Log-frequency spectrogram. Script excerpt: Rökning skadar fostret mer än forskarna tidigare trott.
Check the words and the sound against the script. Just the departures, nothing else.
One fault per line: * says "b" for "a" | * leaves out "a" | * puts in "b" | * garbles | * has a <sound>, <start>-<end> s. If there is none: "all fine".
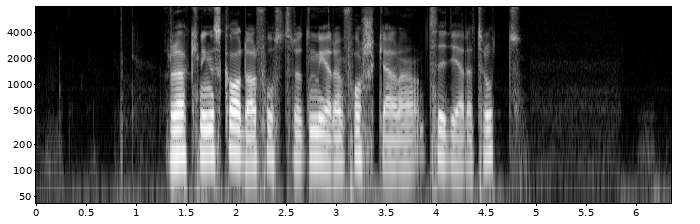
all fine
